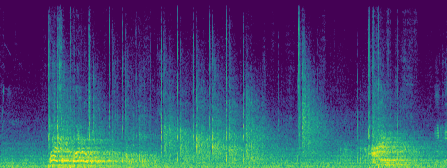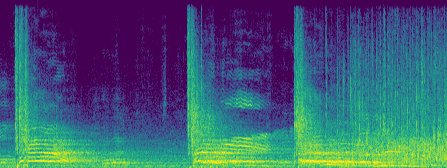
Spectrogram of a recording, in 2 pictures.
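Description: Fencers shout loud, drawn-out battle cries that echo through a large hall.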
